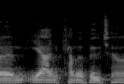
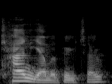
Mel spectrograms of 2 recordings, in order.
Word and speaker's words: Kan Yamamoto: Castle and Warrior, or Jan Yamamoto, I pronounced that right. Kan Yamamoto. Kan Yamamoto. We got there in the end.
